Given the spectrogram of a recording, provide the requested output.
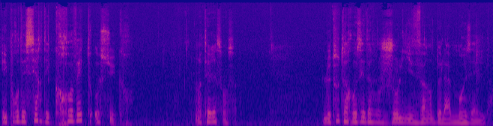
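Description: A man reading a classic novel aloud, expressive, dropping into soft whispered passages and adding small asides. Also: mid-range voice, moderate pace, a little hiss or hum. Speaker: audiobook reader.

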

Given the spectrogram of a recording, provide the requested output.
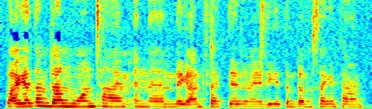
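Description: A woman's voice: medium pitch, monotone, fast talker, darkish tone. A young woman in a casual podcast chat, rambling and swearing freely.

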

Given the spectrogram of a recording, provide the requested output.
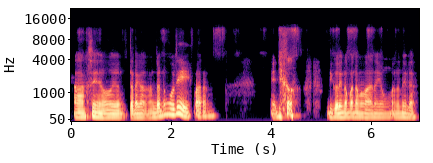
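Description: A man's voice: lowish voice, normal speed, a little mellow. A man from the Philippines, a guest in a casual interview, who laughs often and mixes English phrases into his Filipino speech.

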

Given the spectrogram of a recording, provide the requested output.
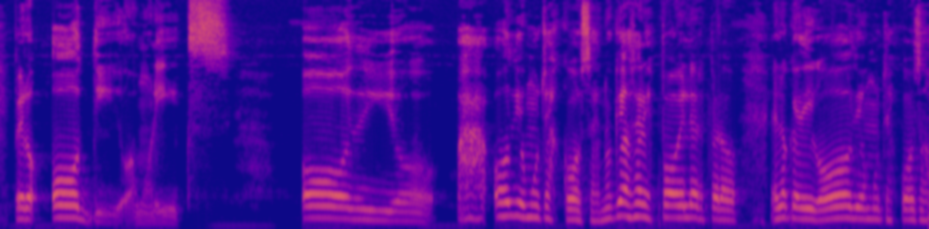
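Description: A man's voice: a little high, gravelly, warm tone. A young man, reviewing series in casual, opinionated chat that rambles and restarts often.

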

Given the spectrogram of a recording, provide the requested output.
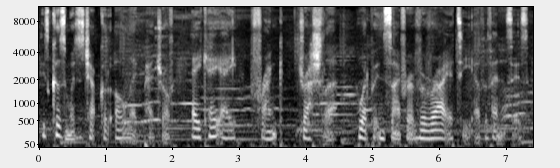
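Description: A woman's voice: deep voice, moderate pace, creaky, hardly any pauses, music in the background. A woman with a Yorkshire accent narrating a detective audio drama in a dry, self-mocking way.

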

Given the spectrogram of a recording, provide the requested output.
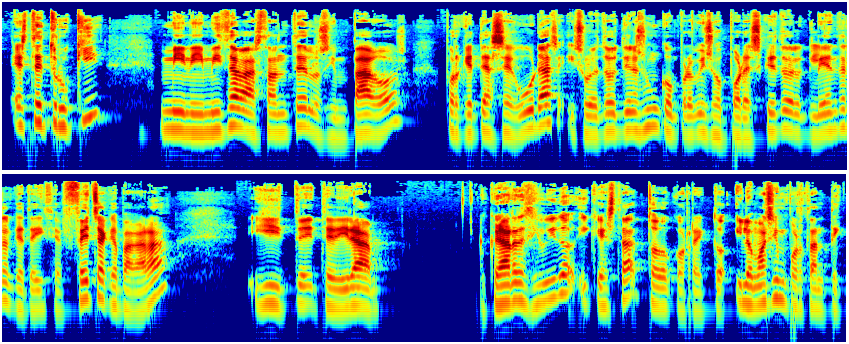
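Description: A man from co-hosting a podcast who lays out advice step by step. His voice sits somewhat high for a man. His delivery is casual and conversational. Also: brisk. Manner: explanatory, gives practical tips. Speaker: podcast co-host. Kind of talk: casual chat.

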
